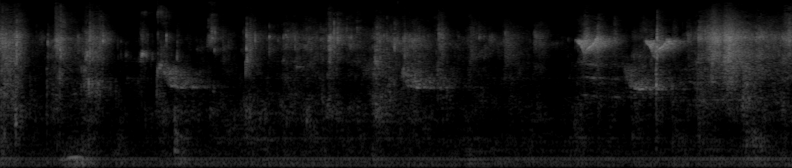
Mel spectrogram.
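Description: Faint high bird chirps, each falling quickly in pitch, heard several times, with two close together near the end, over scattered light clicks and rustles.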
